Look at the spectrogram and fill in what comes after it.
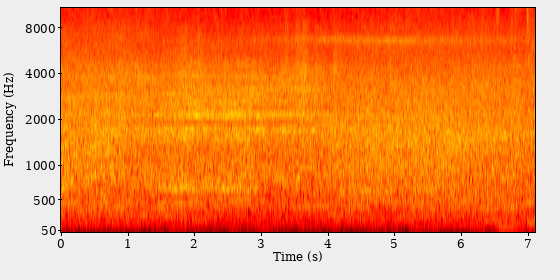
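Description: Train running past on the rails: a steady rush of wheel and rail noise with no chuffing beat. Music fades in near the end.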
